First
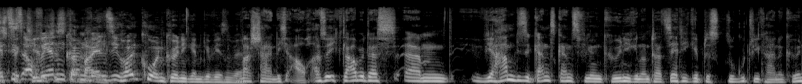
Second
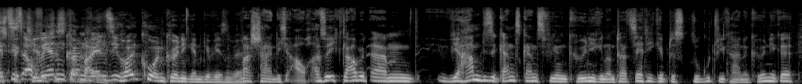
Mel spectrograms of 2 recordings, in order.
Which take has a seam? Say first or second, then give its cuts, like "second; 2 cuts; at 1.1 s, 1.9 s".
second; 1 cut; at 3.7 s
